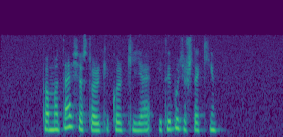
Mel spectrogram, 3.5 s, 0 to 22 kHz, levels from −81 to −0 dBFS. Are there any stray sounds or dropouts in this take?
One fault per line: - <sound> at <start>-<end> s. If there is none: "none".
none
